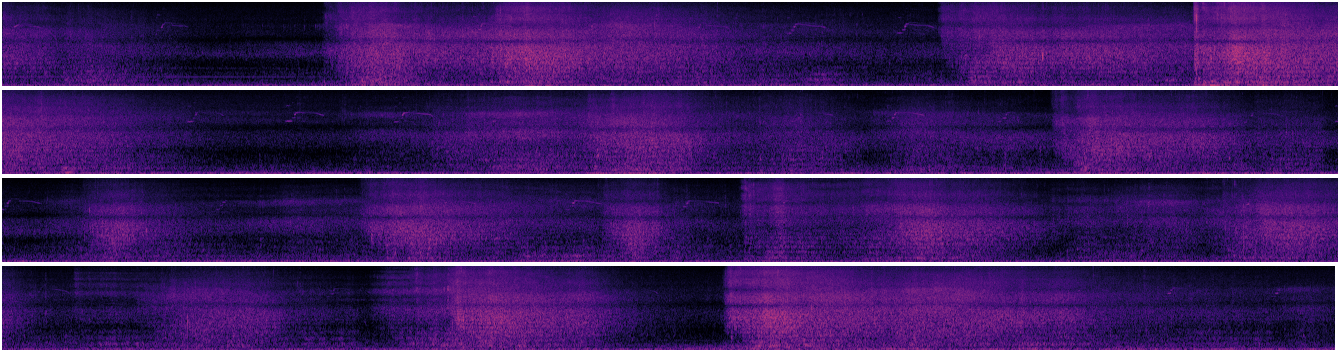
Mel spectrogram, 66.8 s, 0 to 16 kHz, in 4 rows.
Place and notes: S W Coast Path, Swanage, UK - Swanage Beach
Morning meditation on Swanage beach. Recorded on a matched pair of Sennheiser 8020s, Jecklin Disk and SD788T.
